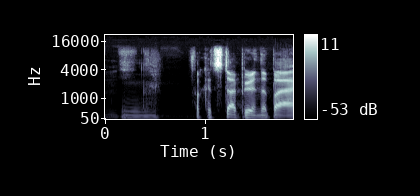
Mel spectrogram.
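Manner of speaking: ordinary talk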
